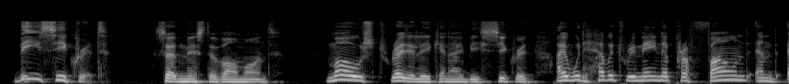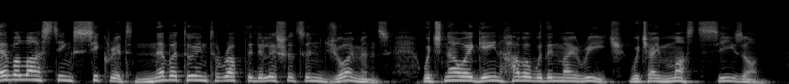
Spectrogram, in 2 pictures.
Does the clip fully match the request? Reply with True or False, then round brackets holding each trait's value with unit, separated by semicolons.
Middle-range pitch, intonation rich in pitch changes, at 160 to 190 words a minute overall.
False (155 Hz; 6.9 semitones; 150 wpm)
